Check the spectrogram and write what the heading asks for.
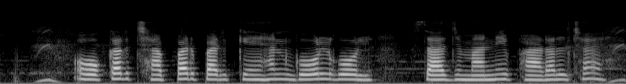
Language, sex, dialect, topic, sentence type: Maithili, female, Bajjika, agriculture, statement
